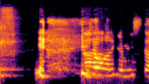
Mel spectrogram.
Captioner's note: laughs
